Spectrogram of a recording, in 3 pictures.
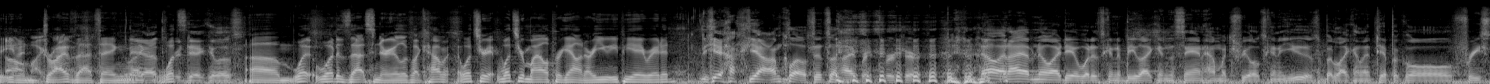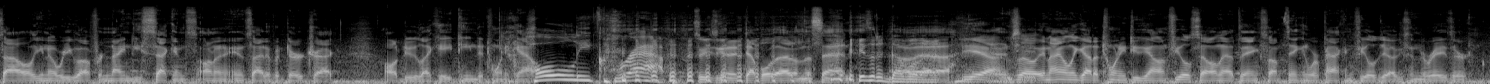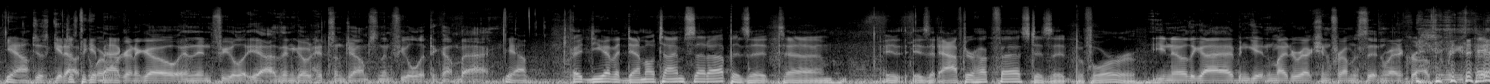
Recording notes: We are live in the Offroad Syndicate trailer at UTV Takeover Coos Bay, OR. We are live in the Offroad Syndicate trailer at UTV Takeover Coos Bay, OR.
